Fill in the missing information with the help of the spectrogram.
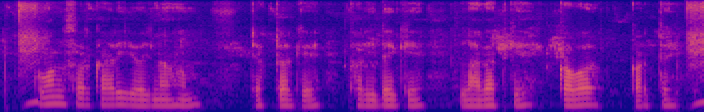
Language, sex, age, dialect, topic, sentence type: Maithili, male, 18-24, Eastern / Thethi, agriculture, question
